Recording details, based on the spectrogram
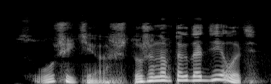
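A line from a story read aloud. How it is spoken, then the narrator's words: Confused question. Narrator (Russian): растерянно спросил я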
